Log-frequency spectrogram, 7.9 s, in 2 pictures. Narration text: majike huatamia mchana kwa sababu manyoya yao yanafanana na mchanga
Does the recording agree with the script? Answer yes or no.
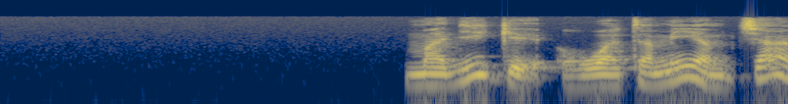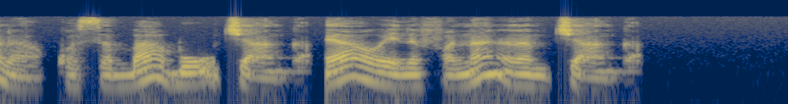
no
